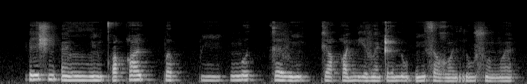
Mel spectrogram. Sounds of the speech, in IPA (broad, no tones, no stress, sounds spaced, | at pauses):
ɽ e ʃ ĩ ʔ ɛ̃ lː ĩ kʷʼ ɨ qʷ e pː ɐ pː i | ŋʷ ɘ kː ɛ v ĩ kː e qʷ ɨ mʲ ɛ v ɛ̃ ʈ ɘ n u ʔ ĩ s ɐ ʁʷ ĩ r u sʷ ɛ̃ ŋʷ ɛ̃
